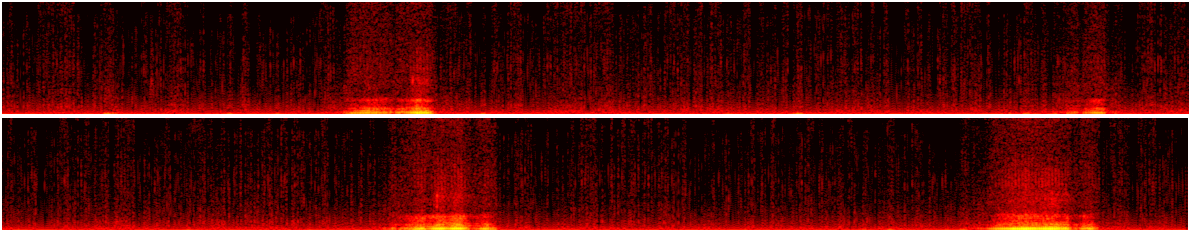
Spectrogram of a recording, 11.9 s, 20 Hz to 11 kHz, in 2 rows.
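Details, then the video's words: Pet dog that has fallen back asleep, snoring. Short rough snorts come every three seconds or so, with the later ones louder and fuller. Near silence lies between them. "My snoring dog pt. 2"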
